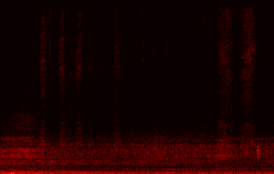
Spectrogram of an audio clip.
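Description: A stick of charcoal scratching across sketchbook paper in uneven strokes.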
